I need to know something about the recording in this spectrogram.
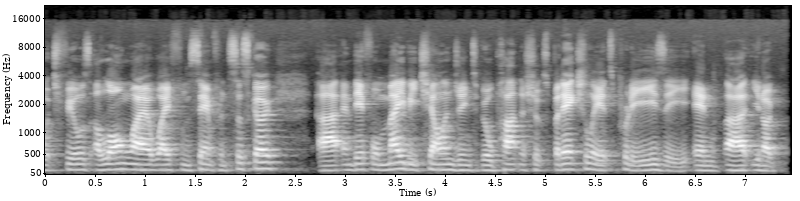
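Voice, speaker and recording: A middle-aged man with a New Zealand accent, a company CEO giving a relaxed conference presentation with dry humor and frequent ums. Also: medium pitch.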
